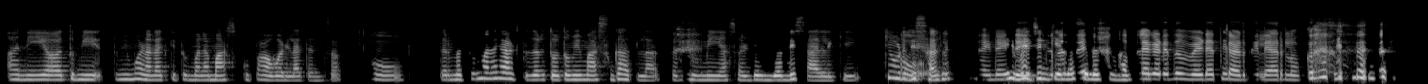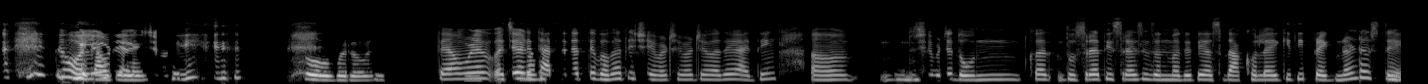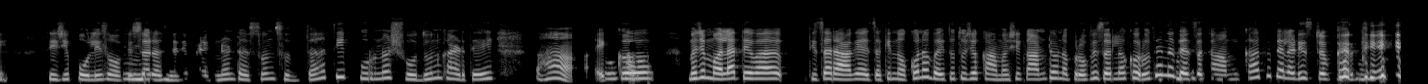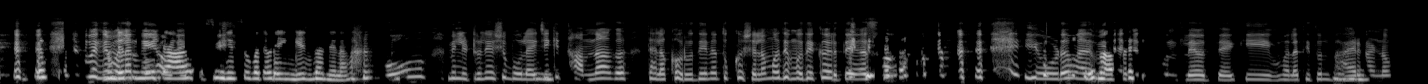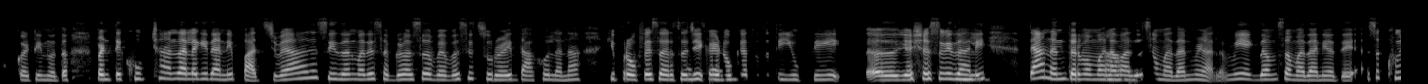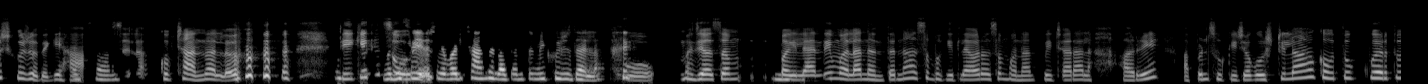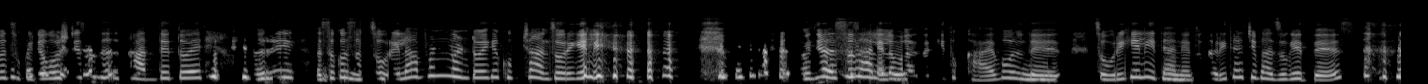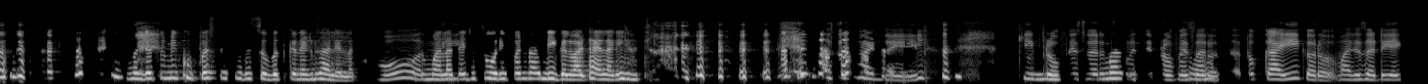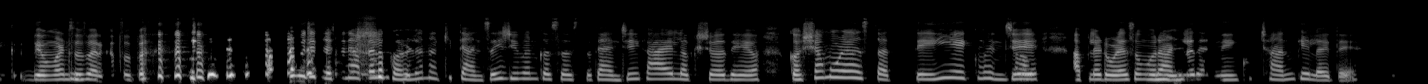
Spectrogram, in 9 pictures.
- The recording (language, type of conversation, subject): Marathi, podcast, तुला माध्यमांच्या जगात हरवायला का आवडते?
- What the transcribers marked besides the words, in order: tapping; chuckle; laughing while speaking: "दिसाल"; in English: "इमॅजिन"; laugh; laughing while speaking: "हे काय केलंय?"; laugh; laughing while speaking: "ते हॉलिवूड आहे अन शेवटी"; chuckle; static; chuckle; distorted speech; other background noise; chuckle; chuckle; laughing while speaking: "करतेय? म्हणजे मला नाही आवडायची ती"; laugh; in English: "सीरीजसोबत"; in English: "लिटरली"; chuckle; laugh; laughing while speaking: "अरे बापरे!"; laugh; laugh; chuckle; mechanical hum; chuckle; laugh; unintelligible speech; laugh; laugh; in English: "सिरीजसोबत कनेक्ट"; other noise; laughing while speaking: "वाटायला लागली होती"; laughing while speaking: "तसंच म्हणता येईल"; laugh; laugh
